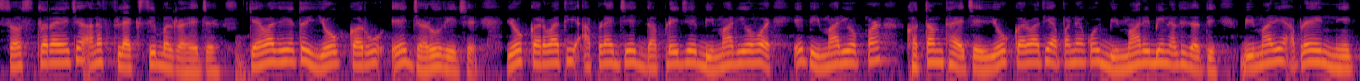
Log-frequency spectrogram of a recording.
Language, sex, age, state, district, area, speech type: Gujarati, male, 18-30, Gujarat, Ahmedabad, urban, spontaneous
